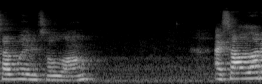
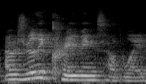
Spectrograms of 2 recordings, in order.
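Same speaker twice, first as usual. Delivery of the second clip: ordinary delivery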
